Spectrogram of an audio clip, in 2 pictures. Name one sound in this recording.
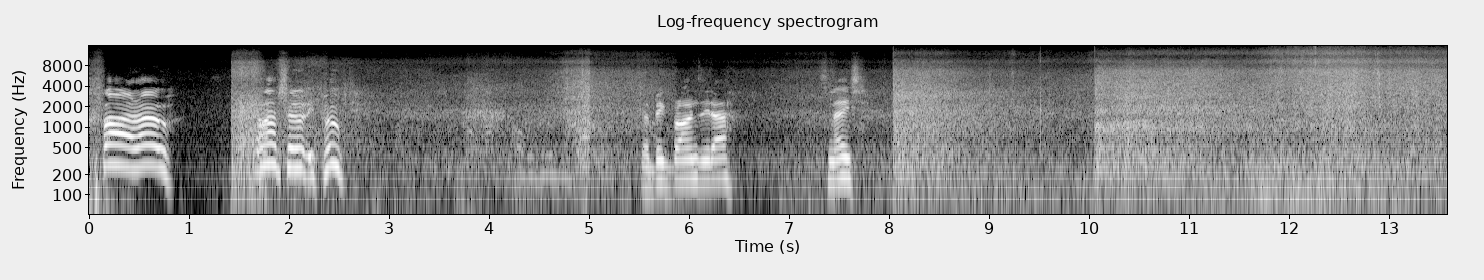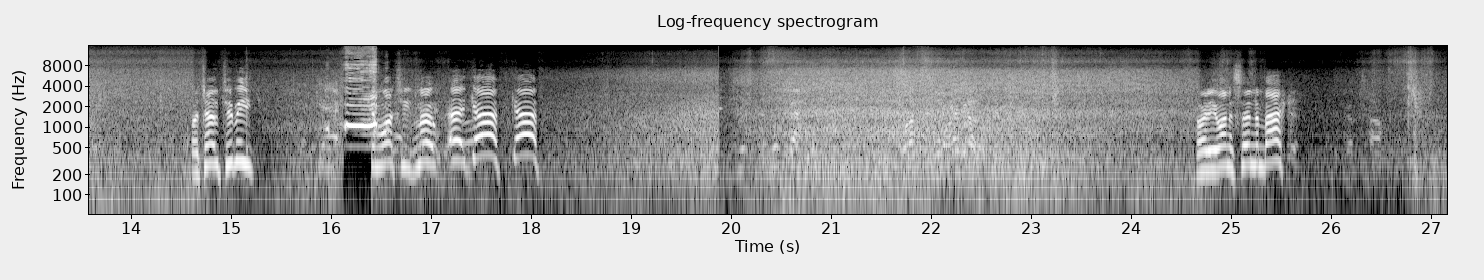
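Waves break and wash onto the beach.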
